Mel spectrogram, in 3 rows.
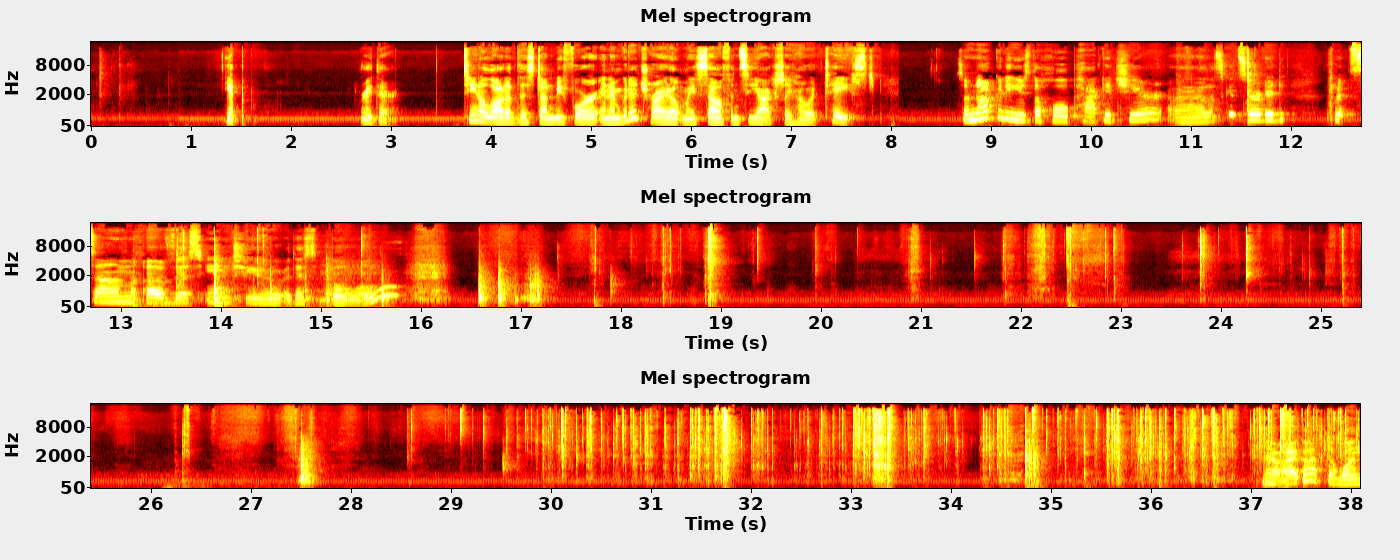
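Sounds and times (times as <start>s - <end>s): faint steady hum: 0.0s - 16.6s
plastic packaging crinkling: 28.6s - 38.0s.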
